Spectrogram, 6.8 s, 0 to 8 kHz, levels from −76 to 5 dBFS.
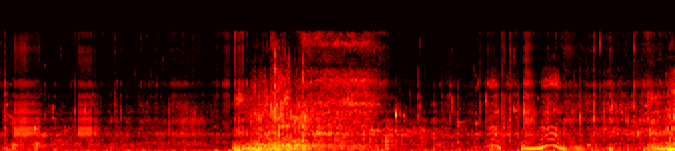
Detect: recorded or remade remade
